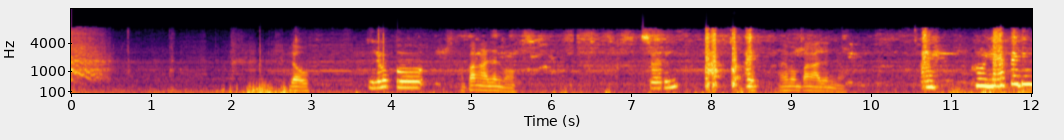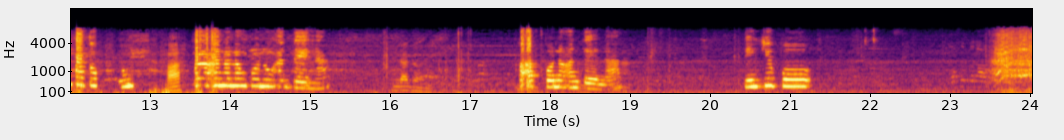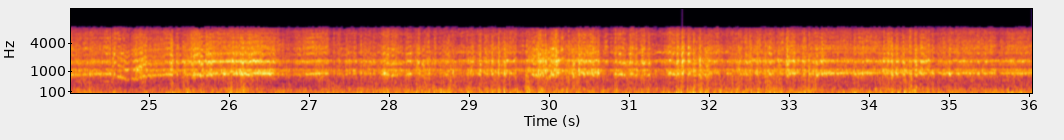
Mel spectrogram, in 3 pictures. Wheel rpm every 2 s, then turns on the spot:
10, 0, 0, 0, 0, 0, 0, 0, 0, 0, 0, 50, 180, 220, 230, 220, 230, 230.
none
